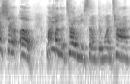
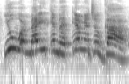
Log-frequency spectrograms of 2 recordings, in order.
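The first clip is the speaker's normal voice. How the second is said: ordinary talk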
